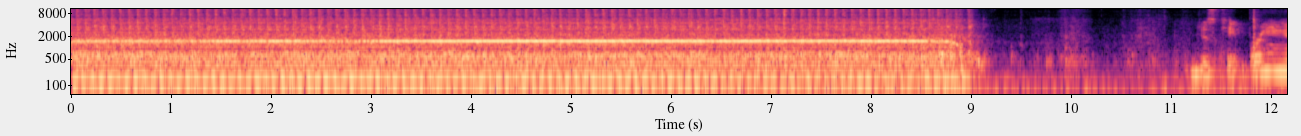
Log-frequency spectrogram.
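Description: A sewing machine stitching a lightweight bag pattern at steady speed with a constant motor whir for about nine seconds, then stopping abruptly, followed by quieter handling and a few short stitches; a person talks over it.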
